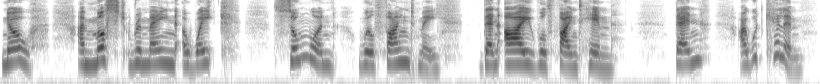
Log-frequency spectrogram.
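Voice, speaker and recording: High-pitched, echoey desperate trapped mother. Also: takes it slowly. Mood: furious, vengeful. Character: desperate, vengeful young mother trapped underground, fiercely protective. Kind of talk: dramatic first-person radio drama monologue. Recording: echoey, slightly dull recording.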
